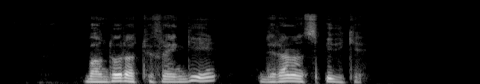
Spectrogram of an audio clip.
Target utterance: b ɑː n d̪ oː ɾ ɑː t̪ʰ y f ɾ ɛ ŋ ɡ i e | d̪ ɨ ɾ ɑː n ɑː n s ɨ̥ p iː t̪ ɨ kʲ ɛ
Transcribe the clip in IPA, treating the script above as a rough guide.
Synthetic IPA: b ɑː n d̪ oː ɾ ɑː t̪ʰ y f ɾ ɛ ŋ ɡ i e | d̪ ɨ ɾ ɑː n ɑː n s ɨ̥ p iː d̪ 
